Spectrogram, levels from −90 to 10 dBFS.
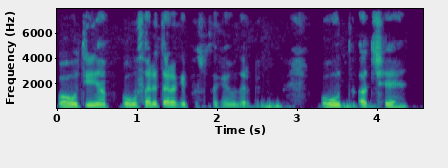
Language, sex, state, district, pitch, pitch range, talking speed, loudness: Hindi, male, Bihar, Jamui, 135 Hz, 125-140 Hz, 170 wpm, -17 LUFS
